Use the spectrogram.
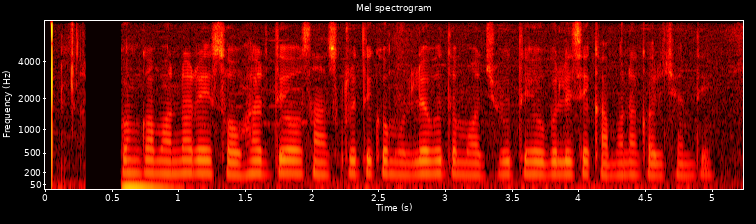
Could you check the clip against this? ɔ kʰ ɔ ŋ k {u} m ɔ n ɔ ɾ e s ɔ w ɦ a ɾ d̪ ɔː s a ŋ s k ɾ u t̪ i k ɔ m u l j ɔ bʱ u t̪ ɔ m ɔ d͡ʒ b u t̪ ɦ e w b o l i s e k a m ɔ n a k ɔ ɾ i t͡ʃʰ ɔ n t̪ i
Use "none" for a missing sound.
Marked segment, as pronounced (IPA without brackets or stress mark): ɔ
